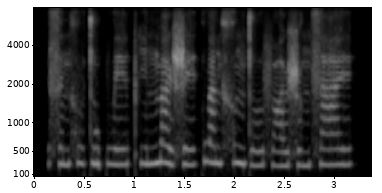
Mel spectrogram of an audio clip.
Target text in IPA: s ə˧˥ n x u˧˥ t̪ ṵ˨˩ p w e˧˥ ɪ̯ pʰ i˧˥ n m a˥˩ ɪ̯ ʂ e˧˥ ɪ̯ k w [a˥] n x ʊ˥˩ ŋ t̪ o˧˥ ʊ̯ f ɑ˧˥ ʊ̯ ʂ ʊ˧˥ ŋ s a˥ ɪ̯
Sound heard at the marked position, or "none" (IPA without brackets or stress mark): a˥˧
